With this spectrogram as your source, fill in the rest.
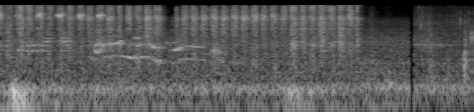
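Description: A chisel scrapes and shaves wood.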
